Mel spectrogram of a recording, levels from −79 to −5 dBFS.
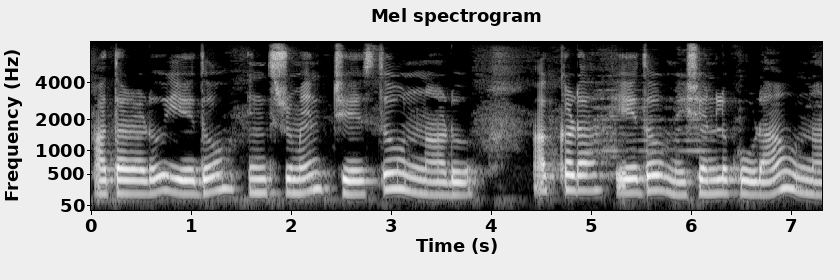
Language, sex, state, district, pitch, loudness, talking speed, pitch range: Telugu, female, Andhra Pradesh, Annamaya, 205 Hz, -17 LUFS, 80 wpm, 195-240 Hz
